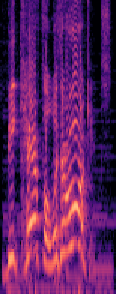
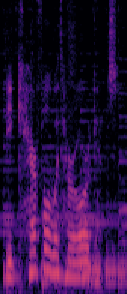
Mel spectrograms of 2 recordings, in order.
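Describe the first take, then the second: First: It is said in a condescending, talking-down tone. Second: It is said in a plain, neutral tone.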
